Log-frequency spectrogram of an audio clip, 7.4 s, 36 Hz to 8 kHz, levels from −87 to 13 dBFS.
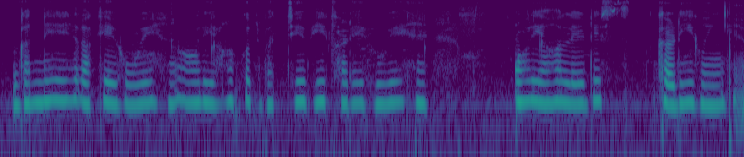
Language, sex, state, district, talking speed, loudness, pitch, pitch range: Hindi, female, Uttar Pradesh, Hamirpur, 145 wpm, -46 LUFS, 230 Hz, 225-240 Hz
